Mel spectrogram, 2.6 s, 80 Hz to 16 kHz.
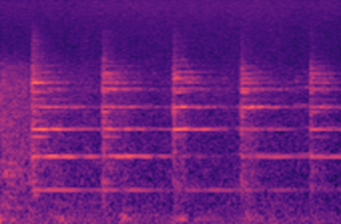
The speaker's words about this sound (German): Der Kölner Bahnhof um 1900. Laut und angsterregend. Dampfende, schnaubende Lokomotiven, hektische Kofferträger, laute Verkäufer, hastende Reisende. Alles ist in Bewegung, eilt, flitzt, hat ein Ziel.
